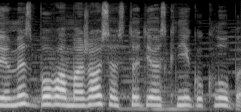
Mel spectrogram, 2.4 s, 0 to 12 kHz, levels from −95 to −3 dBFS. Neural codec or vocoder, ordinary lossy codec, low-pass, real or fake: none; Opus, 64 kbps; 10.8 kHz; real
